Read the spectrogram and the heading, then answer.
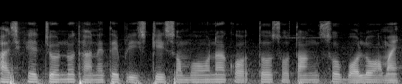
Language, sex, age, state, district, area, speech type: Bengali, male, 18-30, West Bengal, Paschim Bardhaman, urban, read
